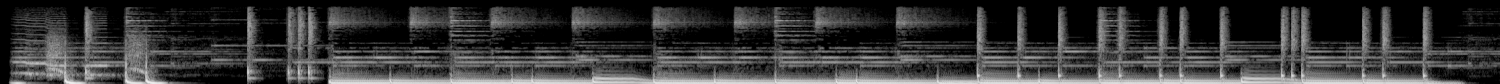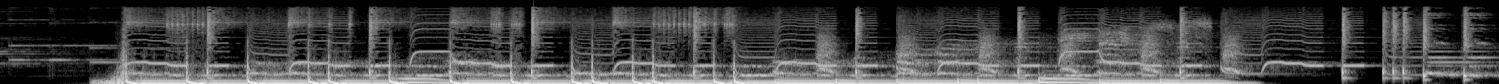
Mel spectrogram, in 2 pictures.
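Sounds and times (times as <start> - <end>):
ringtone background music: 0.1 - 29.9.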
